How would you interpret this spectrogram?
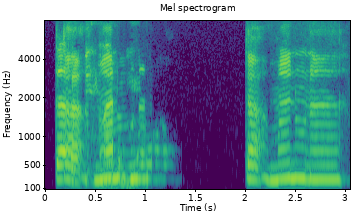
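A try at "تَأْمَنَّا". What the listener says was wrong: تأمنونا. غنہ نہیں کریں گے، اظہار کر کے پڑھیں گے. ٹھیک ہے، تأمنونا.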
